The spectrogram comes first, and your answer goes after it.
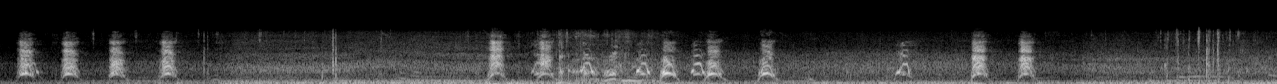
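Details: Springer Spaniels in rescue kennels barking, four clear barks at the start, then a busier stretch of overlapping barks from several dogs over steady kennel hum, more isolated barks near the end.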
